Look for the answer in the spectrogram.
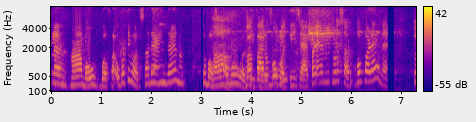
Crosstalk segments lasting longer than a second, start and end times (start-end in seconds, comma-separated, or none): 3.2-4.7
